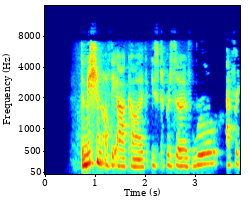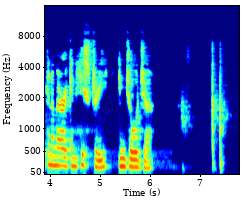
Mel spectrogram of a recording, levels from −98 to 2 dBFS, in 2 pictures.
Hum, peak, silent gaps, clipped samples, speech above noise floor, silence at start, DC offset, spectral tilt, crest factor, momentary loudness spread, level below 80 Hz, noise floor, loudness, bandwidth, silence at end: none; 0 dBFS; 6.89-7.18 s; under 0.1%; 55 dB; 0.7 s; under 0.1%; -4.5 dB/octave; 18 dB; 13 LU; -60 dBFS; -72 dBFS; -18 LUFS; 7.6 kHz; 0.35 s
